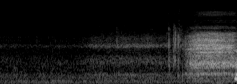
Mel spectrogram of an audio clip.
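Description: A person sniffing through the nose, a breathy rush of air that starts faint about a second in and grows loud near the end.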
